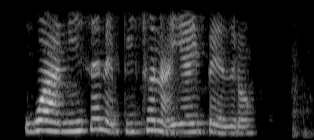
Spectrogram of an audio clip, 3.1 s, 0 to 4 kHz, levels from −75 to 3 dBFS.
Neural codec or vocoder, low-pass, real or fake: none; 3.6 kHz; real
